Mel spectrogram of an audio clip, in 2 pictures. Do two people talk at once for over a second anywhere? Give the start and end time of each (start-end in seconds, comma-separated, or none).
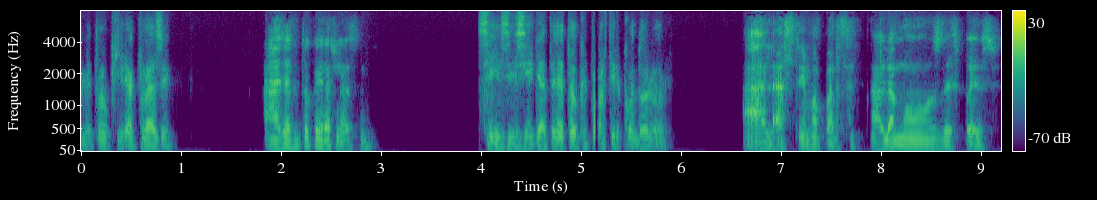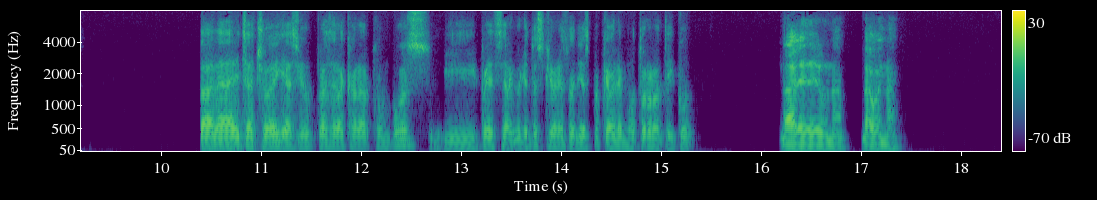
none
